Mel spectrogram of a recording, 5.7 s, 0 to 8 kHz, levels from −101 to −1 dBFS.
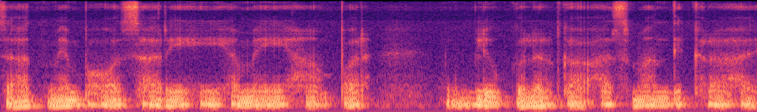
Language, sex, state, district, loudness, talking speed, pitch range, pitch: Hindi, male, Himachal Pradesh, Shimla, -17 LUFS, 160 wpm, 115-135 Hz, 130 Hz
